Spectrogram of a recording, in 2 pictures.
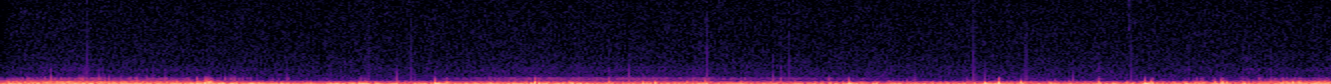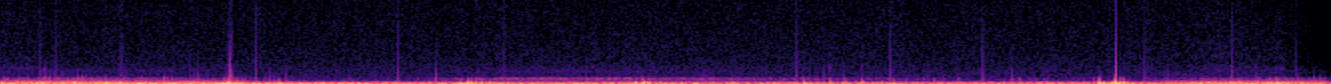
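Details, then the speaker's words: Normal vesicular breath sounds over the peripheral lung fields: soft, low-pitched rustling like wind in the trees, with inspiration longer than expiration. "this is called vesicular lung sounds they are low pitch soft and the inspiration is greater than expiration the quality is a sound of like wind in the trees"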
